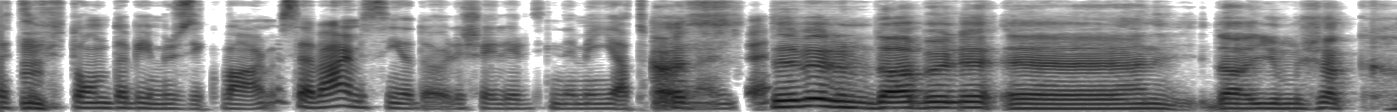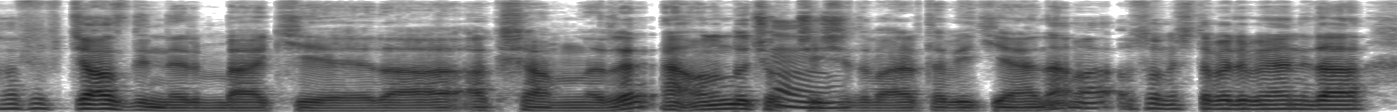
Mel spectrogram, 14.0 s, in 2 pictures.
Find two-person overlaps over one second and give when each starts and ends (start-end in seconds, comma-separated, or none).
none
